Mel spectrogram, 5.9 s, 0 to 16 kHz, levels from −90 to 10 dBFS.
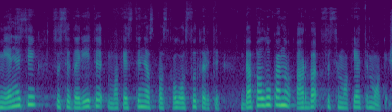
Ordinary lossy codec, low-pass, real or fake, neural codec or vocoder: Opus, 32 kbps; 14.4 kHz; real; none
